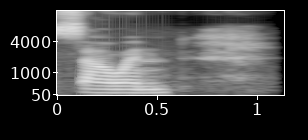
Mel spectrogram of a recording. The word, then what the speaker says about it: Samhain: i said samhain earlier it's apparently it is pronounced samhain and uh yeah the key word is death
